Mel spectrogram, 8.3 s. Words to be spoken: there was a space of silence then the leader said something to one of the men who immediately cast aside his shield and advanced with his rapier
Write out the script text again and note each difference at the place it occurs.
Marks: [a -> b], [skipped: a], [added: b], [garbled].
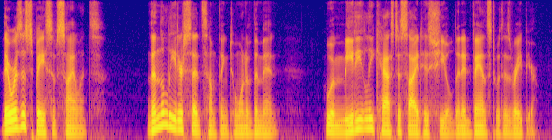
there was a space of silence then the leader said something to one of the men who immediately cast aside his shield and advanced with his rapier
